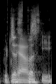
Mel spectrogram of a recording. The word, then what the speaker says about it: Wachowski: Wachowski, that's it. Wachowski.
